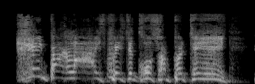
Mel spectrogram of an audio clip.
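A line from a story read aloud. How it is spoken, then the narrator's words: Yelled. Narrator (French): hurla Gaunt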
